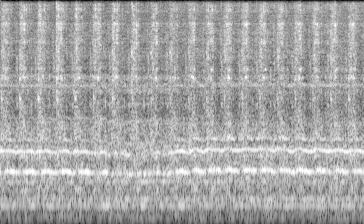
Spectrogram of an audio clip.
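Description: A sewing machine stitches the finished edge of a waistband, its steady, rapid mechanical hum and needle clatter running continuously and close up with no talk.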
